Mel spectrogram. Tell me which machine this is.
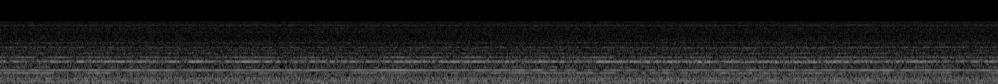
pump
